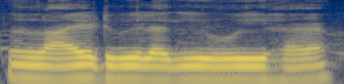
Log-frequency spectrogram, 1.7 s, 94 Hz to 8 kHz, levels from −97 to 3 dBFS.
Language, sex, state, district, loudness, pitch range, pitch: Hindi, male, Jharkhand, Deoghar, -13 LUFS, 120-125 Hz, 120 Hz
